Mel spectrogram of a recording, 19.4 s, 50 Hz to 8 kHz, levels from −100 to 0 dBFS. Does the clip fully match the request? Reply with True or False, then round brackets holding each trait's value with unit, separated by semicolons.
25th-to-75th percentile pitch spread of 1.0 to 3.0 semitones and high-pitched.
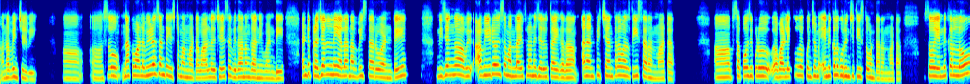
False (3.4 semitones; 250 Hz)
